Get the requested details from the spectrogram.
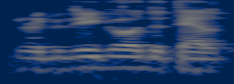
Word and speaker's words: Rodrigo Duterte: Rodrigo Duterte.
